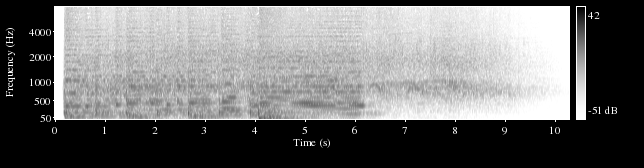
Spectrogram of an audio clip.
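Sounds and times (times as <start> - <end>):
big fanfare: 0.2 - 7.6
crowd: 0.2 - 10.2.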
